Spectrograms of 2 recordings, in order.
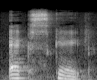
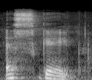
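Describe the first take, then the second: First: The word begins with an x sound. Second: The word begins with a plain s sound. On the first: The speaker calls it wrong. "for some reason we think there has to be a little X in there" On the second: The speaker calls it right. "It is escape"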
